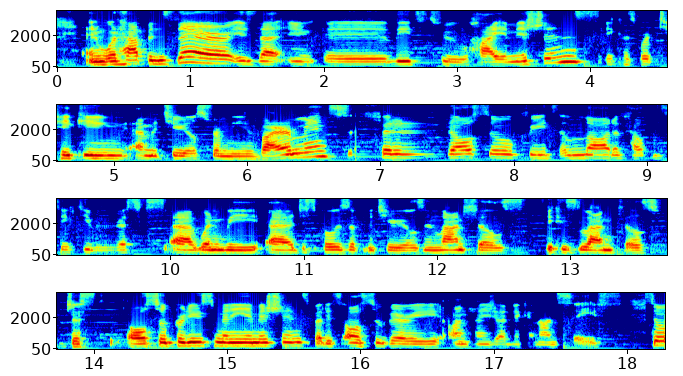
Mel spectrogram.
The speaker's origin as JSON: {"language": "English", "country": "Canada", "also_born_or_lived": "Japan / United Kingdom / Singapore / Netherlands", "said": "I'm from Canada originally, but I've lived in many places, including Japan and the UK, Singapore and the Netherlands."}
